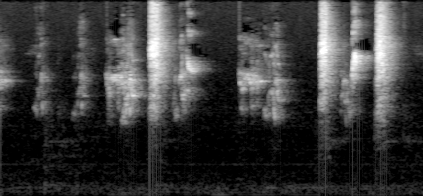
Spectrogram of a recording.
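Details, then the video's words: {'_': 'Female budgerigar, a pet bird, giving a run of short, bright chirps and squawky notes in bursts about a second apart, louder sharp peaks near the end, in a quiet small room.'} "DİŞİ MUHABBET KUŞU SESİ"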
